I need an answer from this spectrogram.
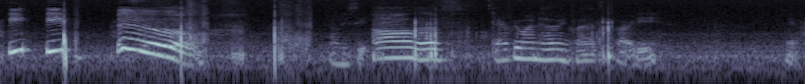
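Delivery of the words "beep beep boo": high, loud beeps and long boo; beep, then spring a playful scare; playful truck boo. Acted.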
